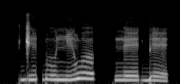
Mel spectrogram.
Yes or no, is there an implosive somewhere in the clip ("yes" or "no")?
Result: yes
